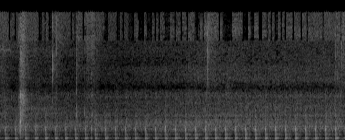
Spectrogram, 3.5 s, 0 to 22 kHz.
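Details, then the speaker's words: 3D-printed rotor with bifilar coil, first run: quick regular pulsing about three beats a second with a hollow mid-pitched hum; rotor works but sounds rough and unbalanced, cause not confirmed. "and of course it sounds like but it's working"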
